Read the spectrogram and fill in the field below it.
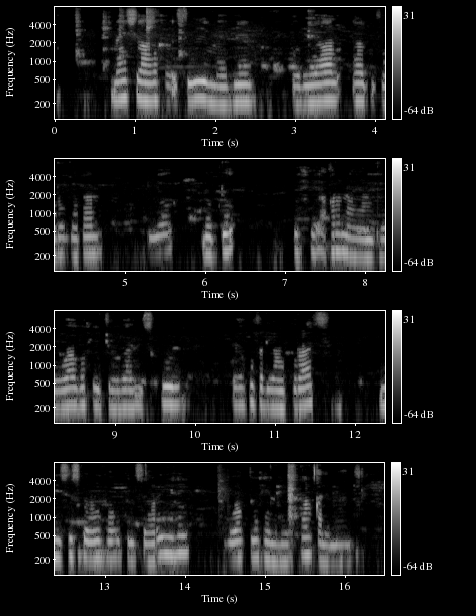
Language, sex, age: Somali, female, 18-24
